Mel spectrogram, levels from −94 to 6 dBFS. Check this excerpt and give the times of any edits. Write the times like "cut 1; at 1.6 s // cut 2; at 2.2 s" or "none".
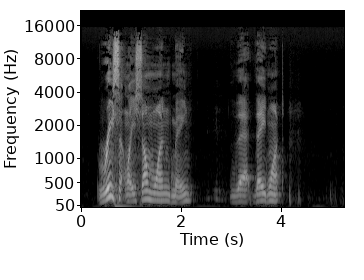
cut 1; at 1.8 s // cut 2; at 3.7 s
